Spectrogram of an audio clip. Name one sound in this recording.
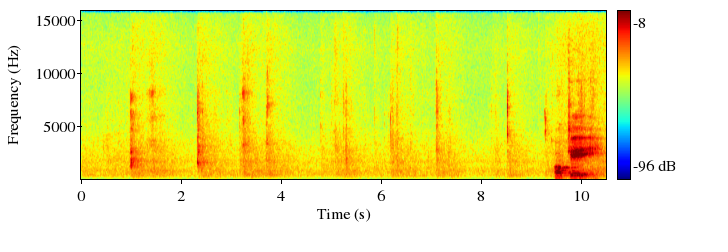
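Leaves and stems rustle and click softly as they are handled.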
